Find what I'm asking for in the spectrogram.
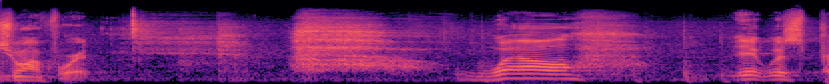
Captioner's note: sighs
